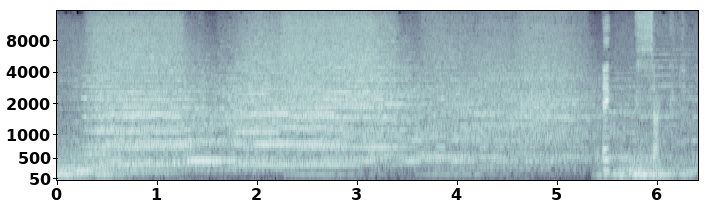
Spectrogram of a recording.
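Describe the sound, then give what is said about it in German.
An orchestra plays a dense, wavering, dissonant passage by Richard Strauss imitating a flock of bleating sheep, sustained and fairly loud, with a couple of sharp bursts near the end. “Hört sich ja an wie zwei Dutzend hungrige Schafe auf dem Weg zum Stall.”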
